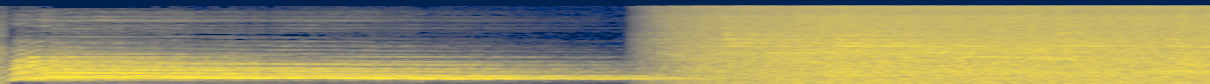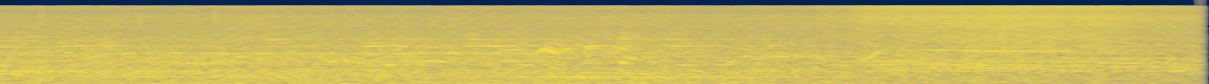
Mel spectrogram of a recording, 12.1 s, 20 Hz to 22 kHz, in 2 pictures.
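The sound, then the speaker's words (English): A shrill, whining tone holds for about three seconds, then gives way to a loud, steady roar of gushing water echoing through an indoor water park at about 85 decibels, with faint crowd murmur. “It's an indoor water park. The gushing and whining come in at an eardrum-piercing 85 decibels.”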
